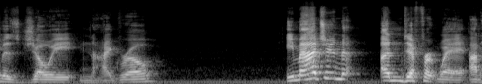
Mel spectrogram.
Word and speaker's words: Nigro: Now, I don't think it should come as a surprise that Joey Negro, Nigro, whatever. No, buddy. Iris, that's not how you say its name. Say Nigro, not the other thing.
